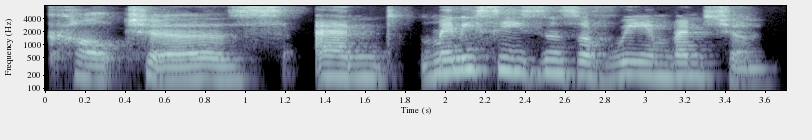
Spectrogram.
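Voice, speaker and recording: A middle-aged woman from Ghana, speaking calmly and thoughtfully about her life in an interview. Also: fairly low pitch. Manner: calm, measured, thoughtful. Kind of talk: reflective personal interview.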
